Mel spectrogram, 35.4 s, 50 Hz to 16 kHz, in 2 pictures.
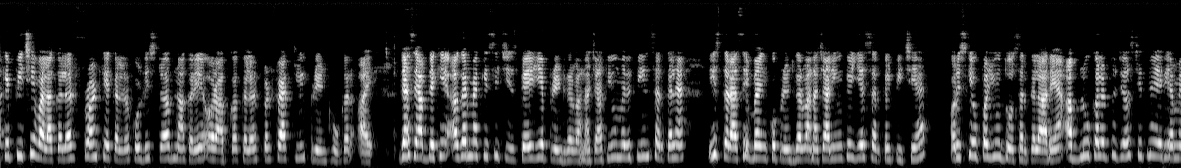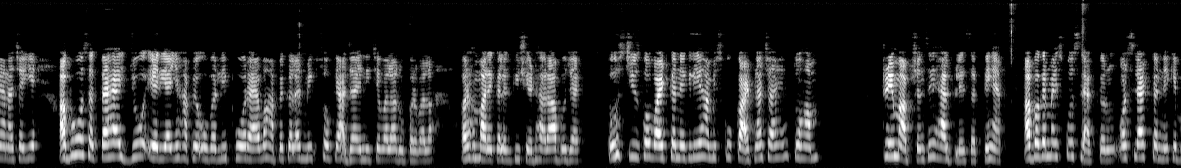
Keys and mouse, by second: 32.4 click.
